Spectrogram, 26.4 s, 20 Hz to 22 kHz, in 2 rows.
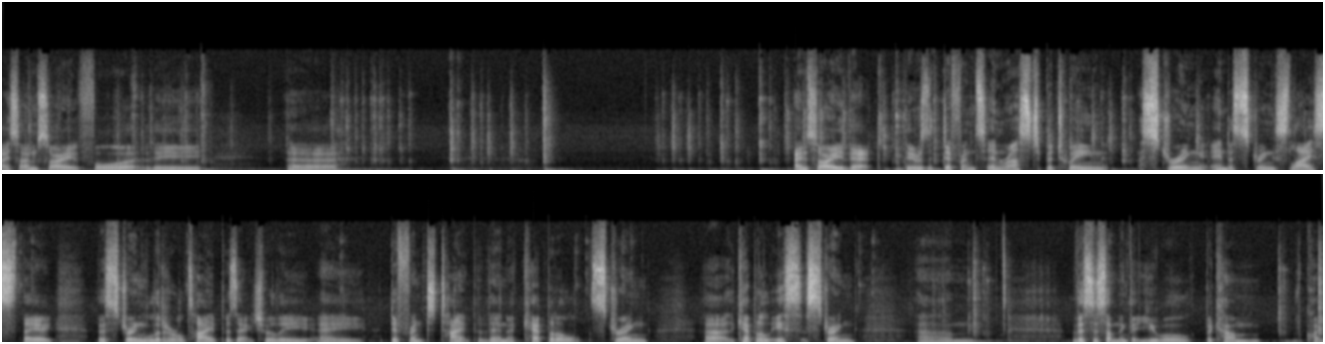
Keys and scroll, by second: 0.0-4.5 typing, 4.7 Right, 4.9 Right, 5.0 Right, 5.4 Return, 6.5 Up, 6.7 Up, 6.8 Up, 7.2 shift+End, 7.5 ctrl+c, 7.8 Down, 8.0 Down, 8.1 Down, 8.3 Down, 8.8 Up, 9.3 ctrl+v, 9.5 Down, 10.5 ctrl+Up, 10.6 End, 10.9 Left, 11.1 Left, 11.1 2, 11.6 Up, 11.9 Left, 22.5 BackSpace, 22.9 ctrl+s, 26.0 Up, 26.3 Return.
